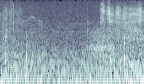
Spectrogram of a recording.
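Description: Faint rustling and handling noise in a quiet room, with a small click about half a second in and a soft rustle starting near the end.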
